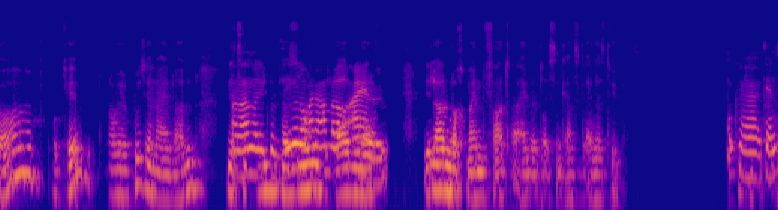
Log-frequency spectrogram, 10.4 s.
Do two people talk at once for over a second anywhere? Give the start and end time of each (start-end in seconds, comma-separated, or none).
3.1-5.1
